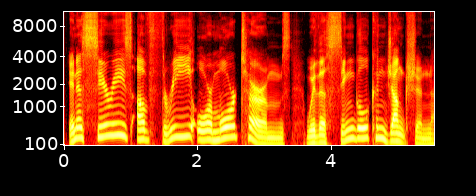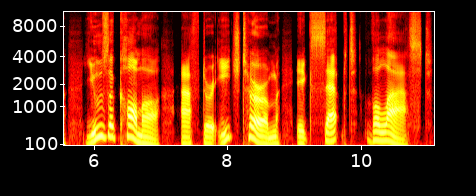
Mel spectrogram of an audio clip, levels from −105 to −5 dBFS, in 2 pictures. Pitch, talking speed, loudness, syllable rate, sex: 160 Hz, 115 wpm, -19 LUFS, 3.0 syllables/s, male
